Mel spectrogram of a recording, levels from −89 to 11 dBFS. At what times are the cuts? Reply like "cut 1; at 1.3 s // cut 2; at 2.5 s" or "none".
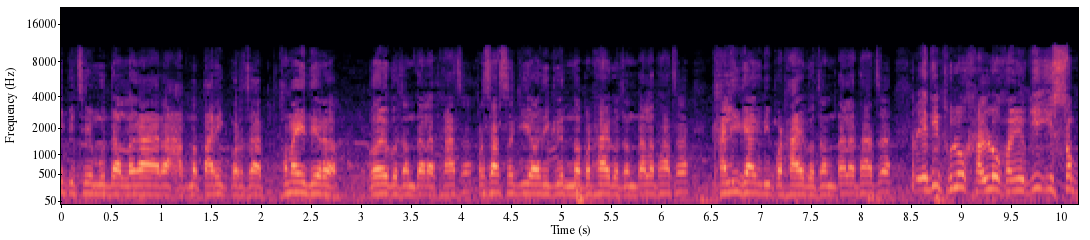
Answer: cut 1; at 2.2 s // cut 2; at 4.1 s // cut 3; at 8.4 s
